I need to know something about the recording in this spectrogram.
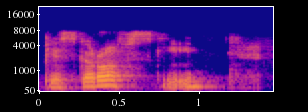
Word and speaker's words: Piskorowski: And if you're not Polish, a W is pronounced like a V. So while I introduce myself as Piskorowski, if somebody Polish is speaking to me, they will say Piskorowski.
